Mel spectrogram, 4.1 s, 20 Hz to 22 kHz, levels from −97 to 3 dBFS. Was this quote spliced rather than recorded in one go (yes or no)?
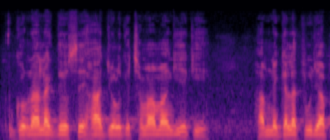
no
